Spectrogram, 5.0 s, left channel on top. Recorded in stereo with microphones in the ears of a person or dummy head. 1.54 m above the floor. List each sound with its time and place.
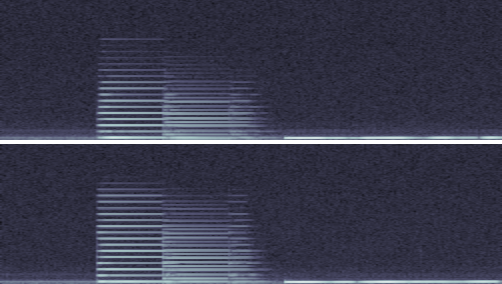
0.9 s a ringtone: 60° right (ahead or behind), 3 m
2.8 s an alarm: 10° left (ahead or behind), 1.6 m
